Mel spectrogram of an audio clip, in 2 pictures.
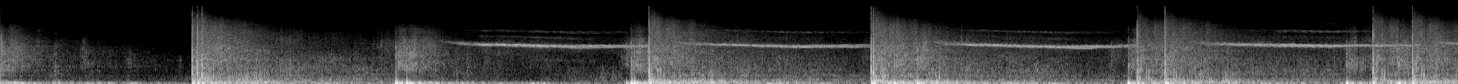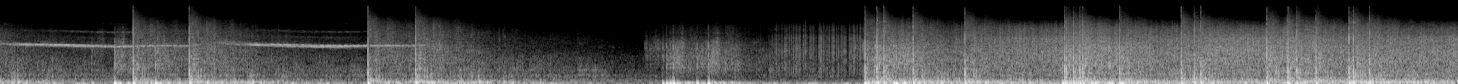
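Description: Aerial firework shells, mostly 75 mm, bursting overhead: loud bangs about every two seconds, each trailing off, several followed by a high steady whistle lasting a second or two. Near the end a quick barrage of many bangs follows one on another.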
